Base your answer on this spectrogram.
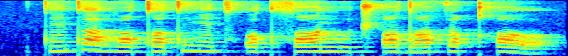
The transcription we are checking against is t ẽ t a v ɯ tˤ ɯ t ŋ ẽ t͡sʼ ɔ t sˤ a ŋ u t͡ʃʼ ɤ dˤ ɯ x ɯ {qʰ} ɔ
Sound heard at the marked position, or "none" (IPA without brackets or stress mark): qʰ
